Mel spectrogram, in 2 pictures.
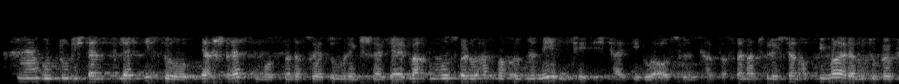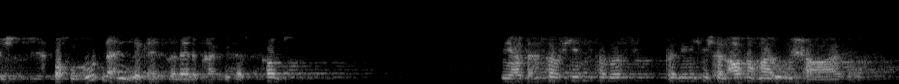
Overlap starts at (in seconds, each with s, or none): none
